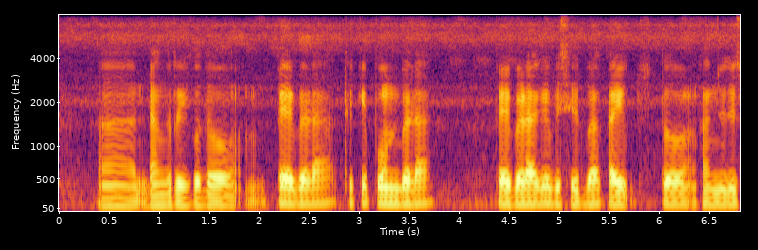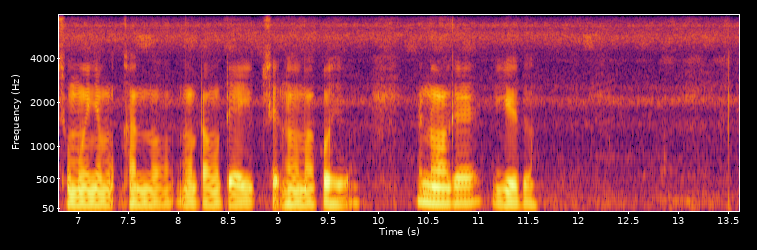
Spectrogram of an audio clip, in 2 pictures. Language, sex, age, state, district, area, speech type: Santali, male, 18-30, West Bengal, Bankura, rural, spontaneous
